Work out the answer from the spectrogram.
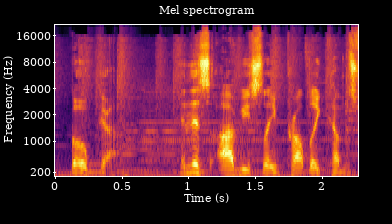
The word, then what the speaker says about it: bokeh: They came up with the term bokeh, and some people pronounce it bokeh. Either way is acceptable.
